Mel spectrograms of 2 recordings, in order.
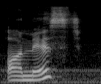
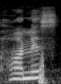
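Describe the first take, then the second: First: The word begins with a vowel sound. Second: The word begins with an h sound. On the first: The speaker calls it right. "We always use ऑनेस्ट" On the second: The speaker calls it wrong. "हॉनेस्ट नहीं बोलते हैं"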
